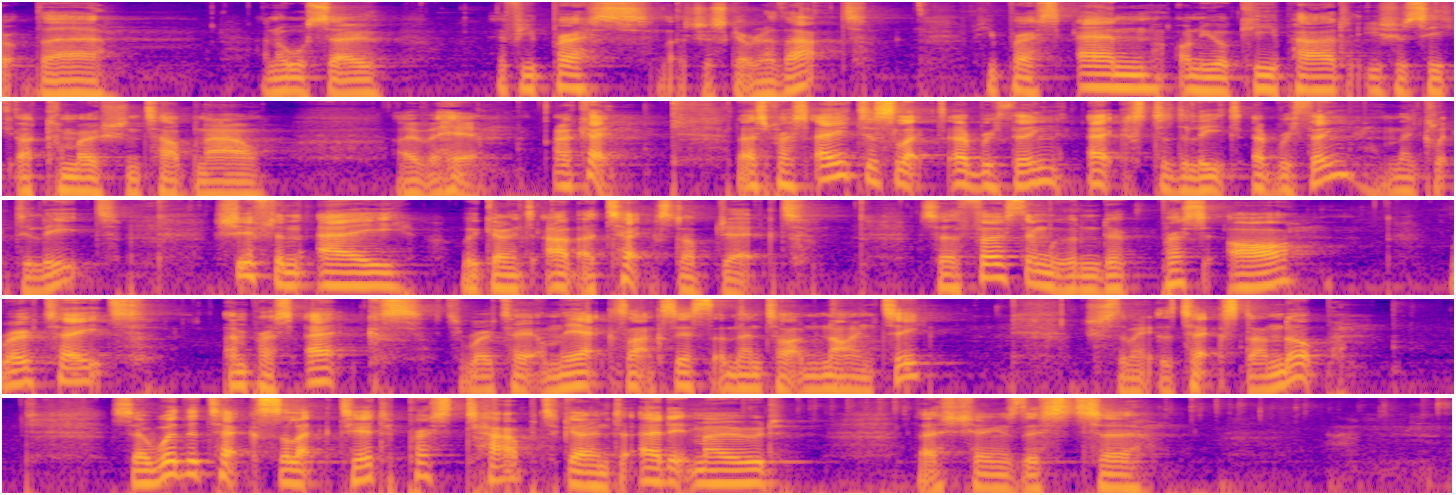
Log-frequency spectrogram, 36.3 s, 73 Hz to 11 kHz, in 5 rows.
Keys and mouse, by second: 5.1 n, 5.5 n, 6.7 click, 9.5 middle click, 10.6 a, 12.0 x, 13.6 middle click, 14.1 click, 14.2 middle click, 15.1 shift+a, 20.7 r, 26.7 shift+middle click, 27.6 click, 28.0 middle click, 31.1 Tab, 32.4-35.9 typing.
